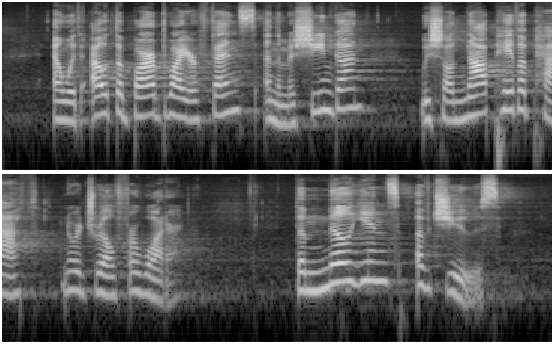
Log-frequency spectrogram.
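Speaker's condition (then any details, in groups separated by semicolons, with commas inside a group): No condition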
